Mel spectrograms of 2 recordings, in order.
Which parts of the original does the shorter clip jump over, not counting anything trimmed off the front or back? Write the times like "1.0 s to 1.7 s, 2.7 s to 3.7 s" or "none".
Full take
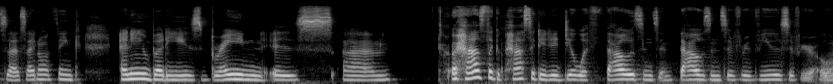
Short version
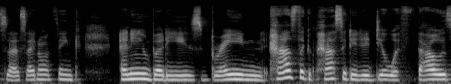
2.7 s to 4.6 s

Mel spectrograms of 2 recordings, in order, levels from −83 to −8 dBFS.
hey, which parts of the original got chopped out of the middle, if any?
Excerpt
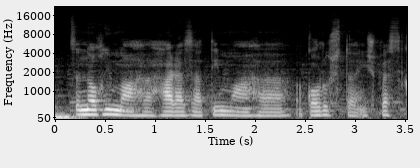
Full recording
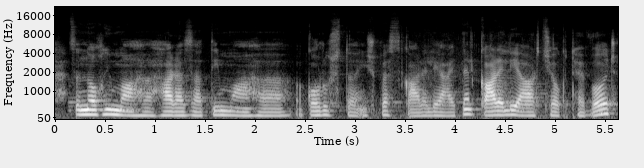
none

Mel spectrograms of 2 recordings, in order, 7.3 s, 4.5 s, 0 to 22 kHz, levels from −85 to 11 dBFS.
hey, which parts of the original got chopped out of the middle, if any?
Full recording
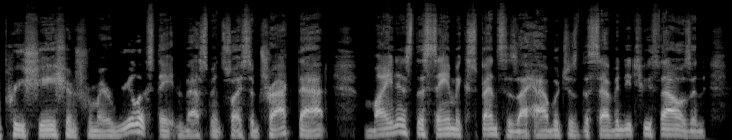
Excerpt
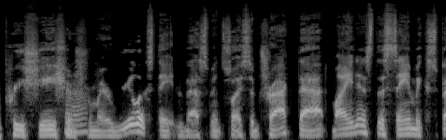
3.3 s to 3.7 s

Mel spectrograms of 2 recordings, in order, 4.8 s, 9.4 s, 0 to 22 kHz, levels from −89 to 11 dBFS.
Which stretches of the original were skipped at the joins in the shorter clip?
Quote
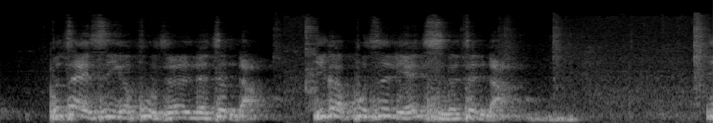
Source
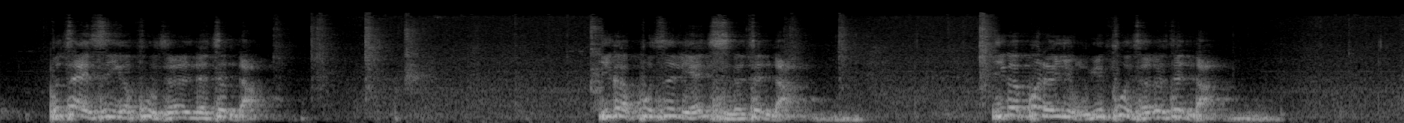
1.9 s to 3.8 s

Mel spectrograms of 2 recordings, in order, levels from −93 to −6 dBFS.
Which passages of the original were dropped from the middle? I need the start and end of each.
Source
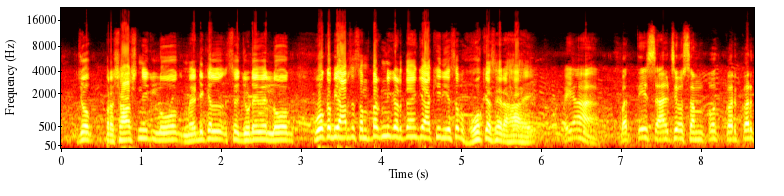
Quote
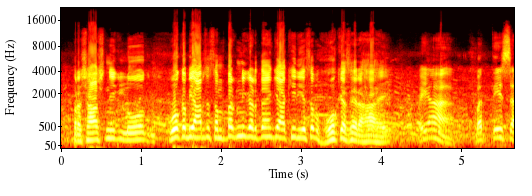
1.5 s to 2.9 s

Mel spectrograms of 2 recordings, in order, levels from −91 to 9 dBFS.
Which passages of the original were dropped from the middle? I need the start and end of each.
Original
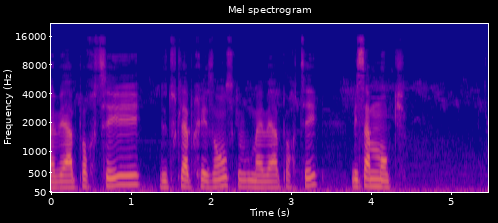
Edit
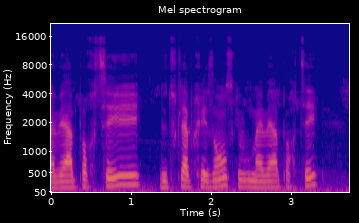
none

